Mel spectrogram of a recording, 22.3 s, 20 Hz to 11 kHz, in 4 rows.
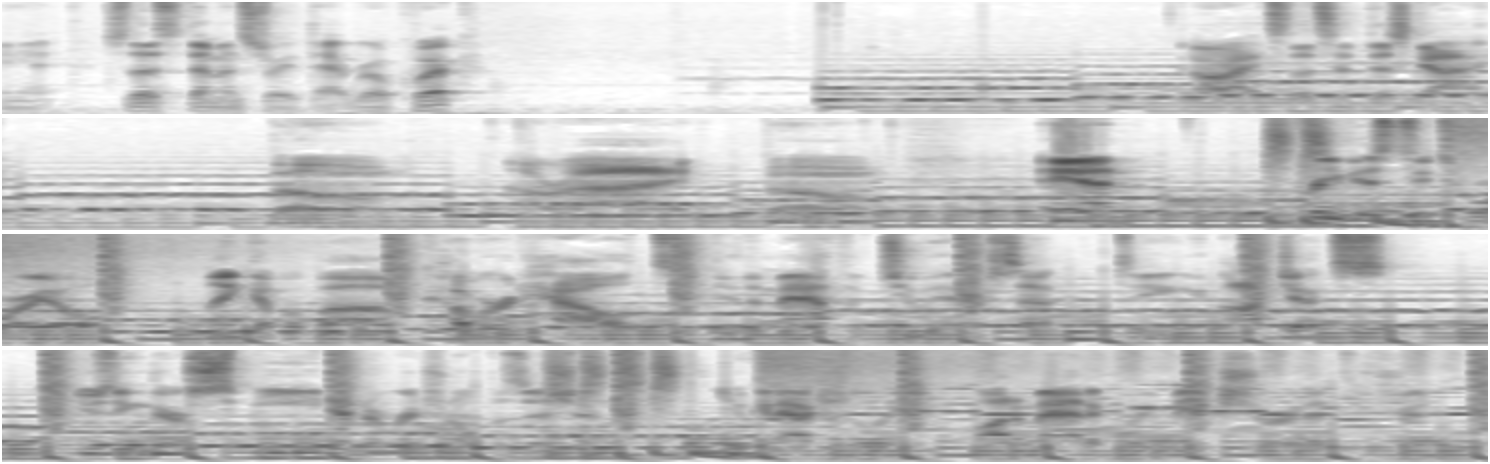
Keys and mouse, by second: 0.3 click, 5.0 click, 7.5-8.0 drag.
